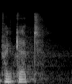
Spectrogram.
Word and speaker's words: Paquette: Paquette? Is that how you say it? – Paquette.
